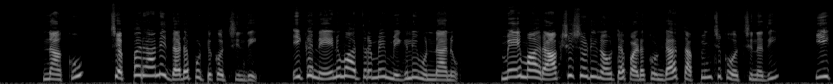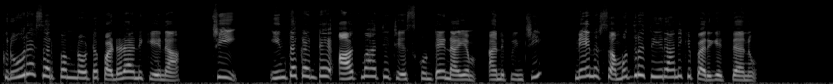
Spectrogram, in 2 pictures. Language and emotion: Telugu, neutral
